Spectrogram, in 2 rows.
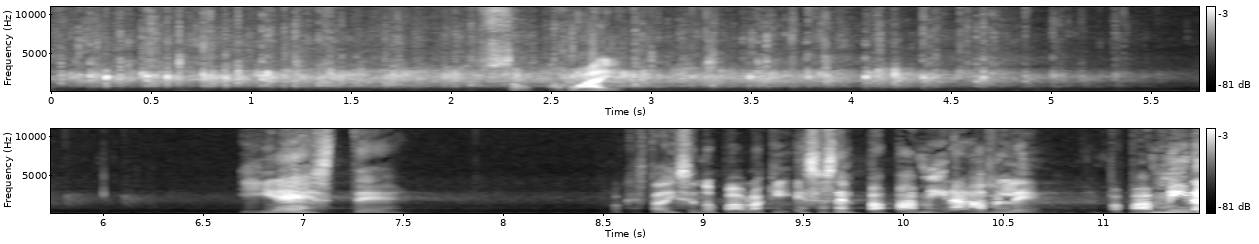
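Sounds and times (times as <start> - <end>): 
audience applause: 0.0 - 5.9
speech: 2.3 - 3.0, 6.8 - 7.6, 8.7 - 11.4.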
